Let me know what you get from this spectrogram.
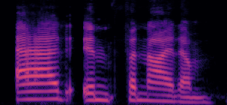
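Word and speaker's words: ad infinitum: to say that word add infinitum according to Google the proper way to say that is ADD infinitum which means again and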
